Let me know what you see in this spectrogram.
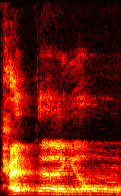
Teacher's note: Huruf dhad tasydid ditekan membacanya, ditebalkan bunyi hurufnya. Jangan dilemahkan ya.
